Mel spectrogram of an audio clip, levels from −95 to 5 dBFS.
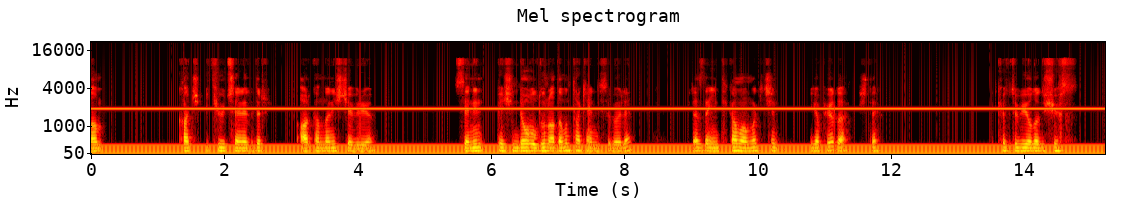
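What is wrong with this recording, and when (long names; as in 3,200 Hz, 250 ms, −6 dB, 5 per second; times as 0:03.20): surface crackle 32 per second −37 dBFS
mains hum 50 Hz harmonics 6 −35 dBFS
whistle 1,900 Hz −33 dBFS
0:04.04: click −16 dBFS
0:07.47–0:07.48: drop-out 10 ms
0:11.15–0:11.16: drop-out 11 ms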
